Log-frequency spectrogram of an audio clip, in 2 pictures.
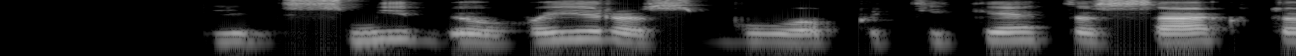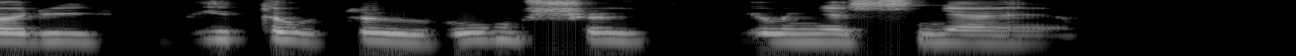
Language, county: Lithuanian, Utena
